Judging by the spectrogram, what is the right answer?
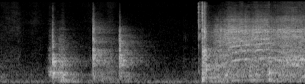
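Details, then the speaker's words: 1966 Ford Mustang, first start attempt with badly gapped, possibly worn ignition points: three separate thumps about half a second apart while cranking, then a rougher run; cylinders starting to fire. "Oh yeah, we got some thumpage now."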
